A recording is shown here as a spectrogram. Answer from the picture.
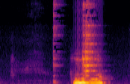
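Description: A single light clink of a metal fork or spoon against a plate about a second in, during a meal.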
